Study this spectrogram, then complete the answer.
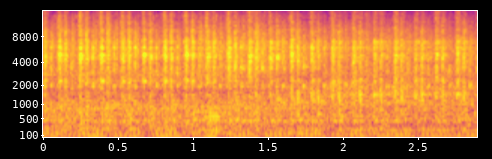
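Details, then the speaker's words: Mk1 Ford Fiesta idling on a temporary cable-tie fan belt gives a quick, steady clacking three or four times a second as the heavy end of the tie rubs the water pump housing; the tie later broke. "You just hear the sort of clacking as the the heavy end of the cable tip. Uh, I don't know if it's rubbing on something or Oh, I think it's rubbing on the um water pump housing just there, actually."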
